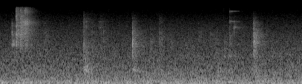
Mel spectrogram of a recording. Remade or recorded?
recorded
